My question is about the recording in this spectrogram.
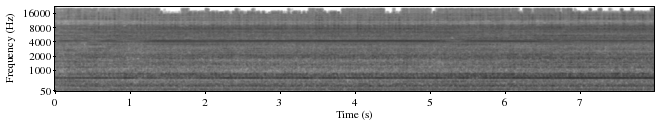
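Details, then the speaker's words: Close-up of a noisy water pump on a chiller being checked with a vibration analyzer: steady loud hum with constant whine and rough rumble underneath; unclear whether the bearings or just the fan is at fault, cause not confirmed. "I'll put you up close you can hear how noisy this pump is but is it the bearings or is it just the fan well let's find out"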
